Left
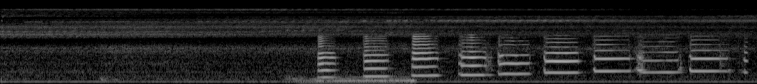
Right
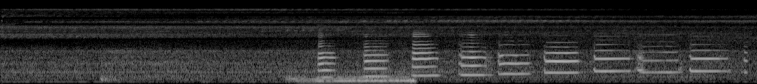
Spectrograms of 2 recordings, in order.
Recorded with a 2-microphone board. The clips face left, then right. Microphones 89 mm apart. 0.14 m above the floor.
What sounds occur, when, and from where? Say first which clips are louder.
0.0 s a drone: right 9 dB; 45° right (ahead or behind); by 7.6 s 55° right (ahead or behind)
1.0 s singing: right 10 dB; 45° right (ahead or behind)
3.2 s a trumpet: right 3 dB; 10° right (ahead or behind)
